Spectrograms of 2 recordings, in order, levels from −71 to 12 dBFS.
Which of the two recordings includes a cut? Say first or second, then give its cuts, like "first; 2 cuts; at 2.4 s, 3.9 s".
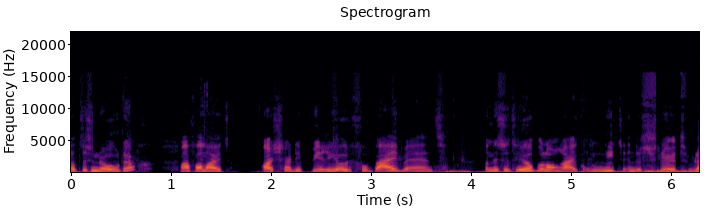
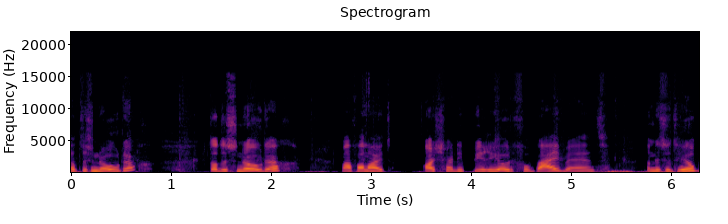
first; 1 cut; at 1.0 s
